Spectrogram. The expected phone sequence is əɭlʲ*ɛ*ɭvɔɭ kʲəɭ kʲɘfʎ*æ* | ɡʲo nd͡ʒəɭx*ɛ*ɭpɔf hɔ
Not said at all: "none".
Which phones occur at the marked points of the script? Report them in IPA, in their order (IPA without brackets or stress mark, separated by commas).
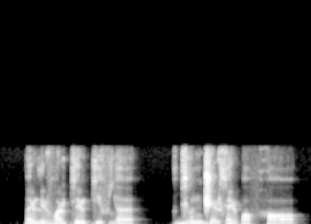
ɘ, ɜ, ɛ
